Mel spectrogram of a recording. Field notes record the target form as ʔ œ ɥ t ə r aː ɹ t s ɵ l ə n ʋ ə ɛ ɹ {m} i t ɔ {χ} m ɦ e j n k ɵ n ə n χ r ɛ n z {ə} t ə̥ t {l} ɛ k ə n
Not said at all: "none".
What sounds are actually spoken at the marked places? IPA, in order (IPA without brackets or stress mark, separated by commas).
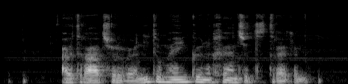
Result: n, none, ə, r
